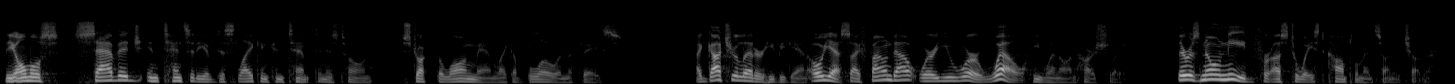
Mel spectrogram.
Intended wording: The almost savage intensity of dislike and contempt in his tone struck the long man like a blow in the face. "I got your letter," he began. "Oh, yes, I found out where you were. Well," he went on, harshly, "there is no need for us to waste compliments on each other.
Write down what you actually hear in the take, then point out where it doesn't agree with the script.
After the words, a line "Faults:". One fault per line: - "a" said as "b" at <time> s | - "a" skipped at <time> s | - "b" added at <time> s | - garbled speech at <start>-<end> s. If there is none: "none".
The almost savage intensity of dislike and contempt in his tone struck the long man like a blow in the face. "I got your letter," he began. "Oh, yes, I found out where you were. Well," he went on, harshly, "there is no need for us to waste compliments on each other.
Faults:
none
